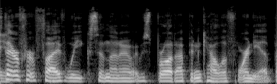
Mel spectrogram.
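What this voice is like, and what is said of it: English accent. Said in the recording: “sounded like, to me, like a voiceover from, like, you know, some kind of, from Masterpiece Theater ... English accent”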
